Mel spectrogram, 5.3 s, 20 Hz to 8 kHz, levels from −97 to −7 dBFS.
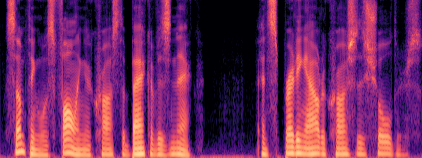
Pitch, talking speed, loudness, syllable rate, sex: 100 Hz, 170 wpm, -22 LUFS, 4.9 syllables/s, male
